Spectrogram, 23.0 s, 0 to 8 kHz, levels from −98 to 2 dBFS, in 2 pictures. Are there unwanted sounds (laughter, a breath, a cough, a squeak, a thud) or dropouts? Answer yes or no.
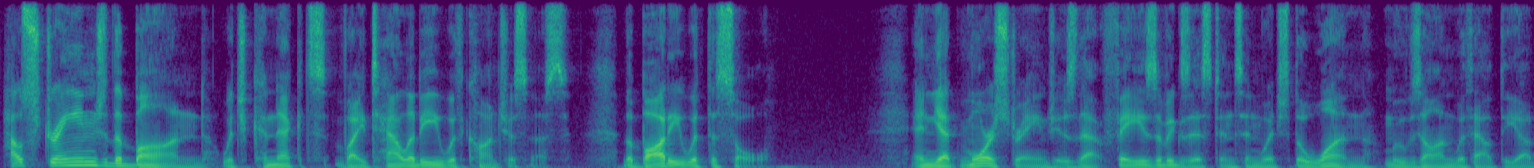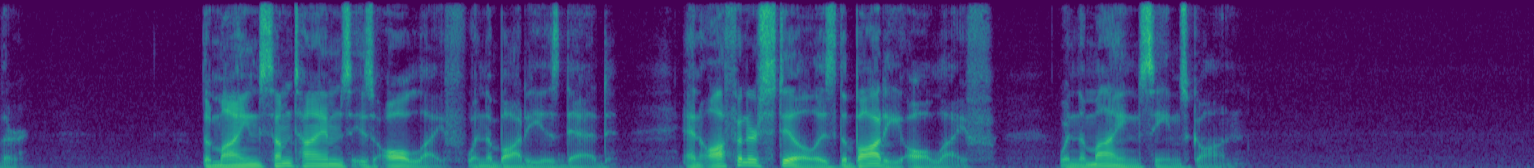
no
